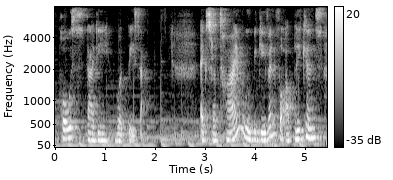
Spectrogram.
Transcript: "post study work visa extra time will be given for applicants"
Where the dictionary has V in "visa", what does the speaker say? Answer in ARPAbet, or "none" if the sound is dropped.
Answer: P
